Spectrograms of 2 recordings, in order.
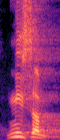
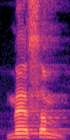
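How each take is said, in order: First: The first vowel sounds like 'ee'. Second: The first vowel sounds like 'ay'. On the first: The speaker calls it right. "मीम कसरा के साथ, जेर के साथ" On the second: The speaker calls it wrong. "मैसम गलत pronunciation है"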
